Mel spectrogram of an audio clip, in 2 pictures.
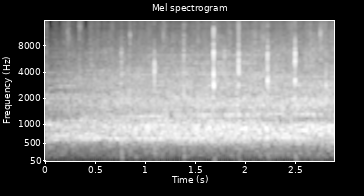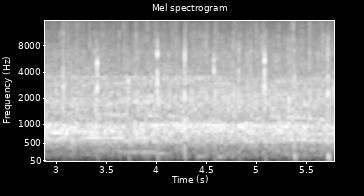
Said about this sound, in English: Long applause.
